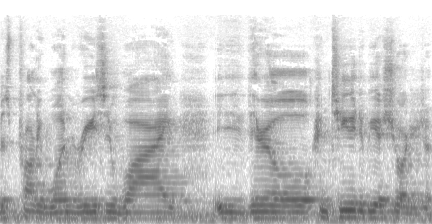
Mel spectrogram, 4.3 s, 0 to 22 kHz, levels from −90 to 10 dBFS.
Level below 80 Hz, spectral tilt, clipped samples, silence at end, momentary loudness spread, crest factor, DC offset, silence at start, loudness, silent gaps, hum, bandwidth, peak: -52 dBFS; -5 dB/octave; under 0.1%; 0 s; 6 LU; 14 dB; under 0.1%; 0 s; -30 LUFS; none; none; 16.5 kHz; -16 dBFS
